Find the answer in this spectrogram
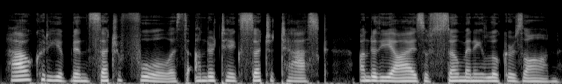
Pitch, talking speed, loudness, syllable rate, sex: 160 Hz, 235 wpm, -18 LUFS, 5.5 syllables/s, female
